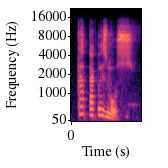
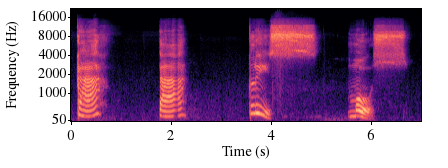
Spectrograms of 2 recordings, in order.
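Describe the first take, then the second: First: Said in the usual way. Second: Cataclismos drawn out very slowly, a pause after each syllable. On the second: Shown as a demonstration. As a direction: break "cataclismos" into four long, separate syllables. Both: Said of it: "vou começar a ler um pouco mais rápido".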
